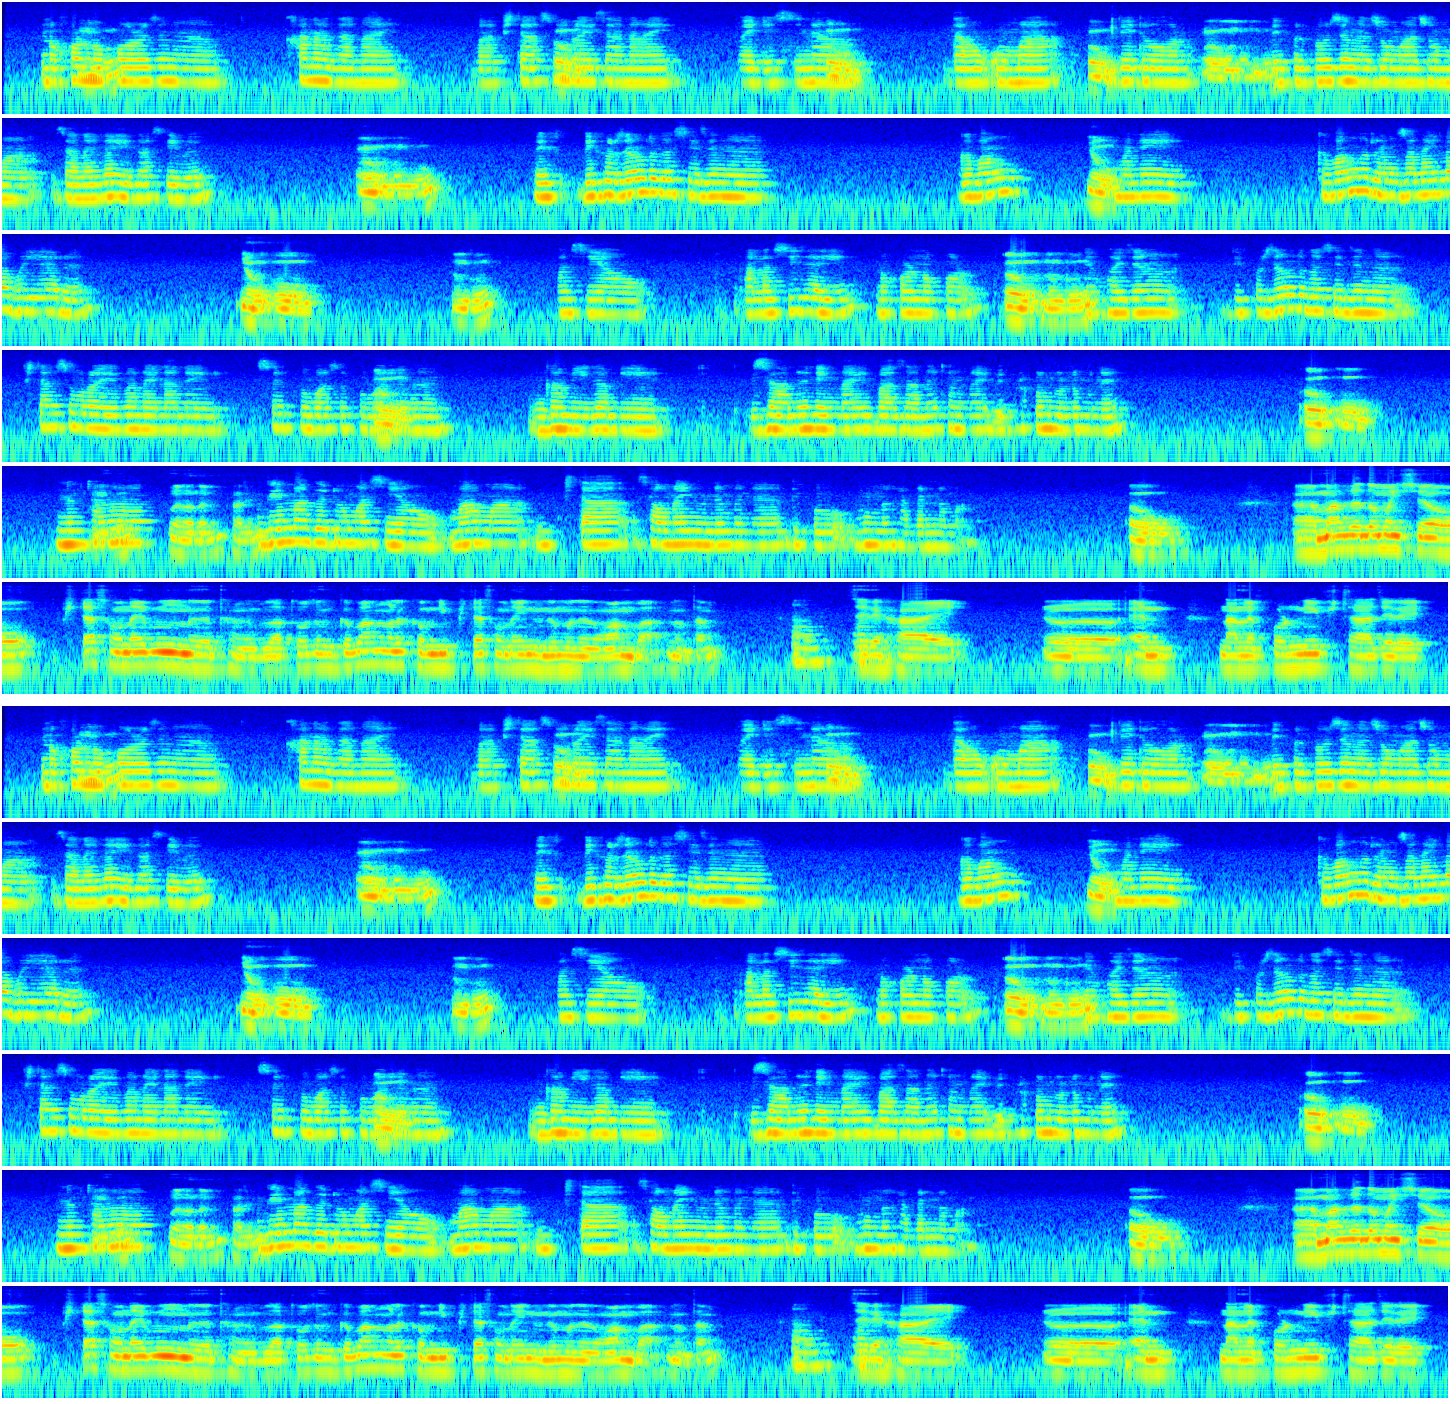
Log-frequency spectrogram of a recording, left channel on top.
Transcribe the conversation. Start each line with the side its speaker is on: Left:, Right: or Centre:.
Right: न'खर
Left: नंगौ
Right: न'खर जोङो खाना जानाय बा फिथा सौराय
Left: औ
Right: जानाय। बायदिसिना
Left: औ
Right: दाउ, अमा
Left: औ
Right: बेदर
Left: औ नंगौ
Right: बेफोरखौ जोङो जमा जमा जालाय लायो गासिबो।
Left: औ नंगौ।
Right: बेफो-बेफोरजों लोगोसे जोङो गोबां
Left: औ
Right: माने गोबां रंजानाय लाबोयो आरो।
Left: औ औ नंगौ।
Right: याव आलासि जायो न'खर न खर।
Left: औ नंगौ
Right: बेवहाय जों बेफोरजों लोगोसे जोङो फिथा सौराय बानायनानै सो रखौबा सोरखौबा
Left: औ
Right: जोङो गामि गामि जानो लेंनाय बा जानो थांनाय बेफोरखौ नुनो मोनो।
Left: औ औ।
Right: नोंथाङा
Left: नंगौ खोनादों थारैनो
Right: बे मागो दमासि याव मा मा फिथा सावनाय नुनो मोनो बेखौ बुंनो हागोन नामा?
Left: औ, ओ मागो दमासियाव फिथा सावनाय बुंनो थाङोब्लाथ' जों गोबां रोखोमनि फिथा सावनाय नुनो मोनो नङा होमबा नोंथां?
Right: औ
Left: जेरैहाय
Right: औ।
Left: ओ एन नालेंखरनि फिथा जेरै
